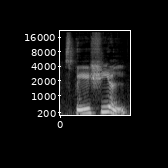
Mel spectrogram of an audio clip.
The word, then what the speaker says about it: spatial: एंड यहां पर stereo में लिखा हुआ है, चेक करना, having different स्पेशियल, SPATIAL, spatial, the word is pronounced as spatial, by the way, arrangement.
